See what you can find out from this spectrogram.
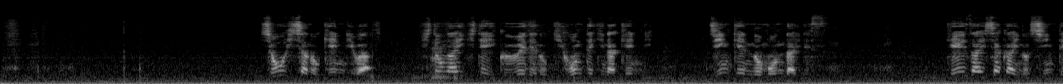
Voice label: elearning; japan; business and human rights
